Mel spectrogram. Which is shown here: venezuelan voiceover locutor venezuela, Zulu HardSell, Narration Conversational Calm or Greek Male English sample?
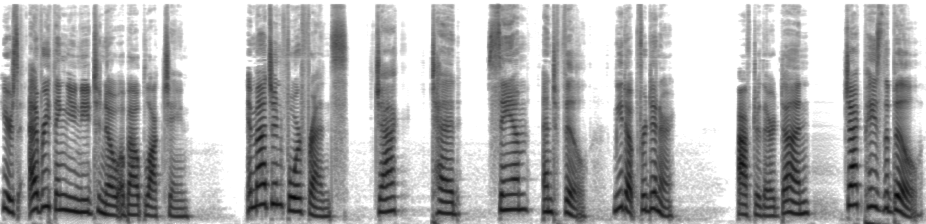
Narration Conversational Calm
